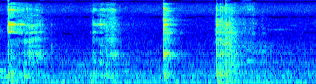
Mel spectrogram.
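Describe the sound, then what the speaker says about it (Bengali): A spoon scrapes and stirs whole cumin seeds and spices through hot oil for chana masala, four short scraping strokes with a light sizzle between them, close and fairly quiet. "সমস্ত উপকরণ তেলটার সাথে ভালোভাবে মিশিয়ে নিচ্ছি"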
